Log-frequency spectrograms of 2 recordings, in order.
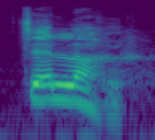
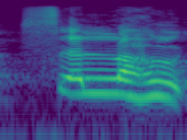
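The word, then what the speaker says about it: צלח: 단 이 경우 짤라흐를 좀 다르게 읽습니다. 다르게 어떻게 읽느냐? 젤라흐. 그 발음이 그 발음 같은데 달라요. 젤라흐. 어디서 여러분 찾아보시면 셀라흐 이렇게 읽기도 할 겁니다. 그러니까 여러분 오렌지가 맞냐 오린지가 맞냐 그 차이예요.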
